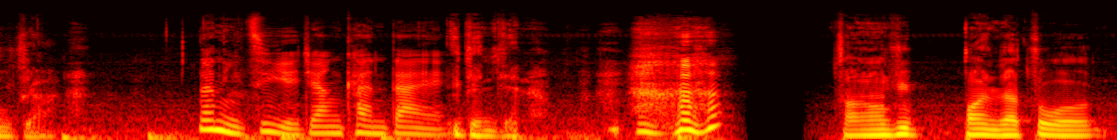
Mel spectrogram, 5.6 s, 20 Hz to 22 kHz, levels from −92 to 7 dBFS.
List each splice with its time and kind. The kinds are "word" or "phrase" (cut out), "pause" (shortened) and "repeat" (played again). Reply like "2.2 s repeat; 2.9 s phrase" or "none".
none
